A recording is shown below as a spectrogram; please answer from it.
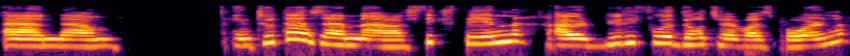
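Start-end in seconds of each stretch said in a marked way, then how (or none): none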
